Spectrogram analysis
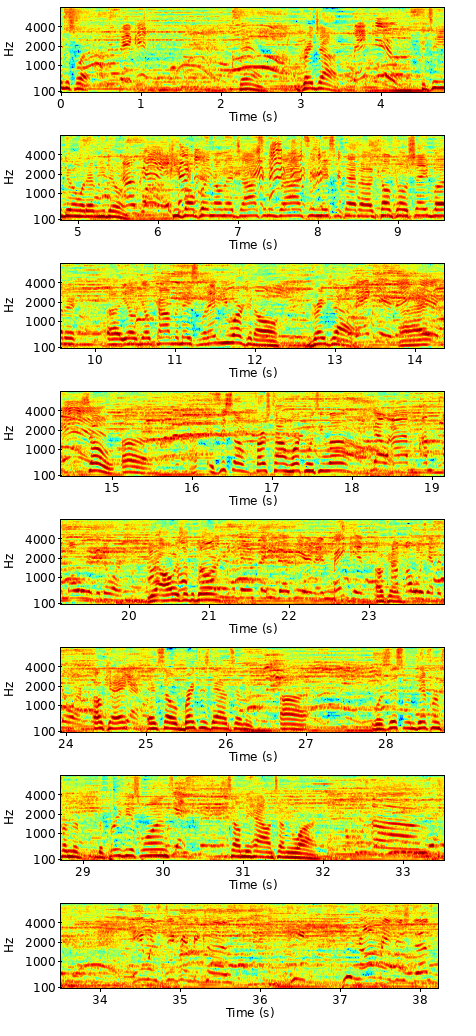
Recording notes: LIVE FROM THE M.A.C. Comedy Show, Sounds and interview with a old childhood neighborhood friend.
